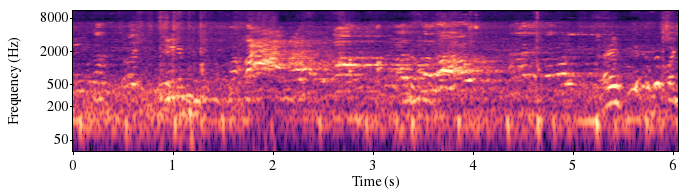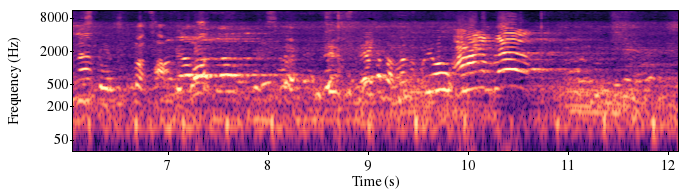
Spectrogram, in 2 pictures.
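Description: A crowd of young men shout and cheer in an echoing open space.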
